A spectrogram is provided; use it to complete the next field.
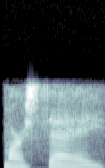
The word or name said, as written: Marseilles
